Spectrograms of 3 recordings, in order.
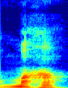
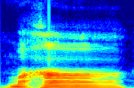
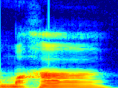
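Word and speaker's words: mahā: Chữ maha chắc chắn là chữ a sau này phải có dấu gạch ngang, cho nên chúng ta đọc là maha thay vì maha. Đúng là phải là maha, bởi vì chữ maha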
